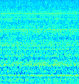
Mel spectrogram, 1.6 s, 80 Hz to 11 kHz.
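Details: 2001 Saturn SC2, 5-speed, after a brake pad replacement for steering wheel shake when stopping, steady even idle under heavy hiss with no knocks, misses or rhythm changes; engine healthy.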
